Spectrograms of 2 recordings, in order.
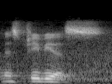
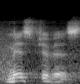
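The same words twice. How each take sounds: First: The word is said with four syllables. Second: The word is said with three syllables. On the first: The speaker calls it wrong. "Don't let that I creep in there" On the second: The speaker calls it right. "It's a three-syllable word"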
